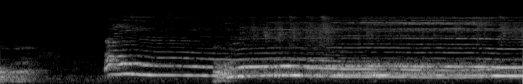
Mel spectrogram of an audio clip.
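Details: A teased Alaskan Malamute howls: a short sound, a pause, then a long sustained howl rising slightly and then holding steady, strongly harmonic, lasting about four seconds.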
